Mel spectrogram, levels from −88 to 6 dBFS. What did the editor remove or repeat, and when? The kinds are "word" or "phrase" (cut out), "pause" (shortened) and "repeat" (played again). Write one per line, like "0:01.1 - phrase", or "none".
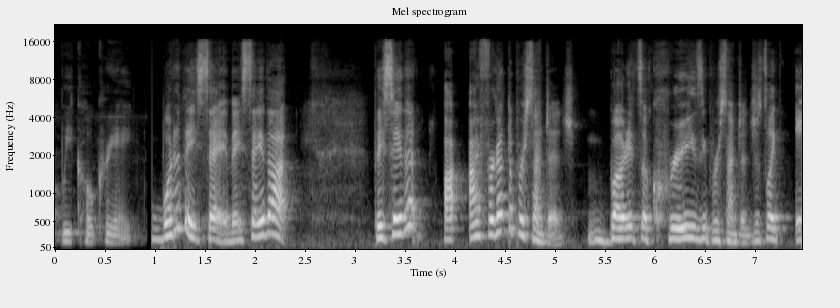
0:00.9 - pause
